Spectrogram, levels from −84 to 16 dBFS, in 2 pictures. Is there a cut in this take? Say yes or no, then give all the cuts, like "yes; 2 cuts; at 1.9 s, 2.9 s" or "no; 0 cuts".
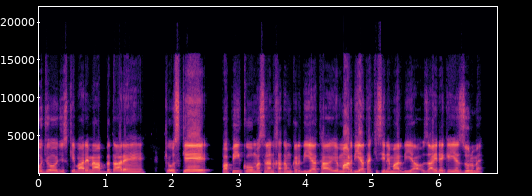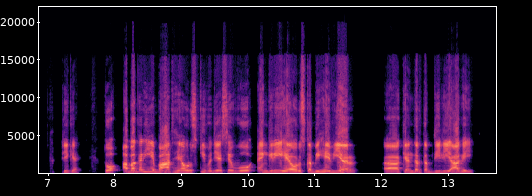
no; 0 cuts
